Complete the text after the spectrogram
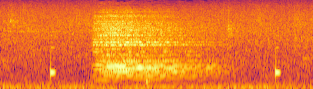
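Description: A bright shimmering chime rings out.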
